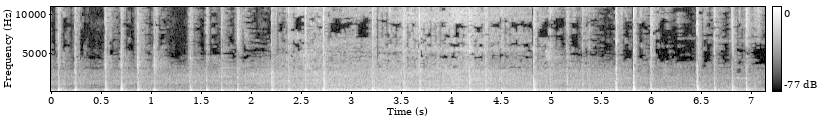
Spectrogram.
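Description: Fingers tapping and knocking on the plastic A-pillar trim of a Honda Mobilio, several sharp irregular knocks a second, over a steady low hum. The knocks are a check of the left-side trim for the source of a dashboard rattle.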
